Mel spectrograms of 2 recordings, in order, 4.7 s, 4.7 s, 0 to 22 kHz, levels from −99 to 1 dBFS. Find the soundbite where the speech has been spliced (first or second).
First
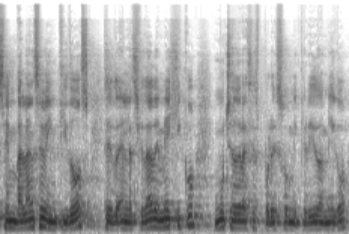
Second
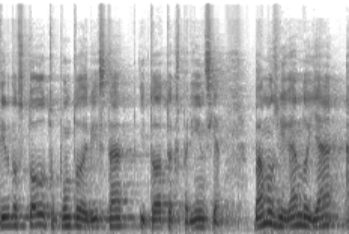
first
